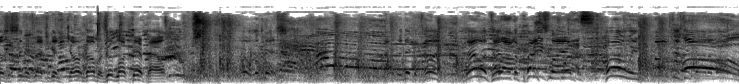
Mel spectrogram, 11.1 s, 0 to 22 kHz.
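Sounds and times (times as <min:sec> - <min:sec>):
fans shouting: 0:00.0 - 0:11.0
wrestlers thudding on ring: 0:04.6 - 0:07.7, 0:09.3 - 0:10.6.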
